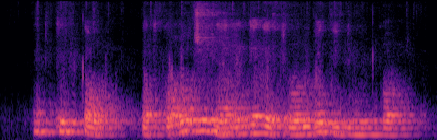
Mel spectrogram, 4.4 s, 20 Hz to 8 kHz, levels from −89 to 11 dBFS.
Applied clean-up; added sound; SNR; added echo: neural separator model SepFormer DNS4.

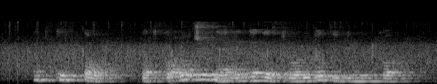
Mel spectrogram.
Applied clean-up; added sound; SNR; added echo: none; Applause; 17 dB; reverberation time 1.0 s.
